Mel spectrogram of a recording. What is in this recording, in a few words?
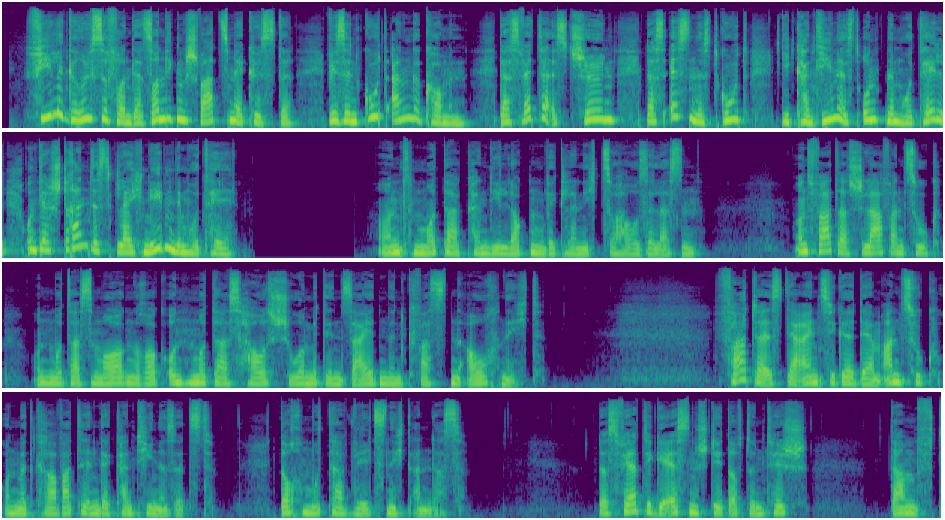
audio book german sarcastic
